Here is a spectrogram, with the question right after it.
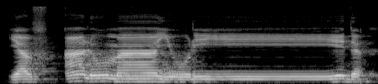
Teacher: Untuk yuridnya kita baca enam harakat. Di ujungnya ada pantulannya dal ya.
